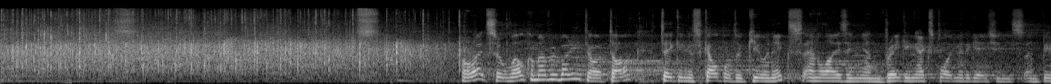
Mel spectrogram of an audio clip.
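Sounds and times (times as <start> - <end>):
audience applause: 0.0 - 5.1
speech: 4.6 - 10.4.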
